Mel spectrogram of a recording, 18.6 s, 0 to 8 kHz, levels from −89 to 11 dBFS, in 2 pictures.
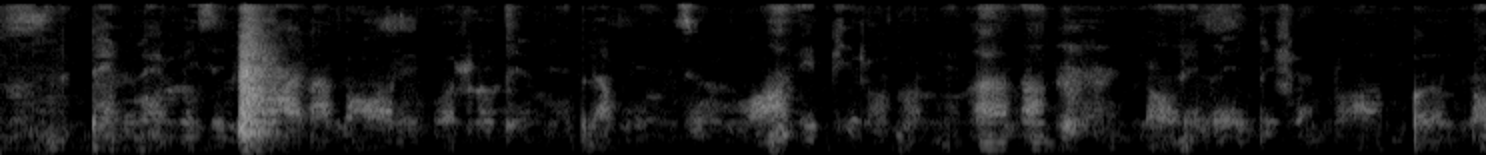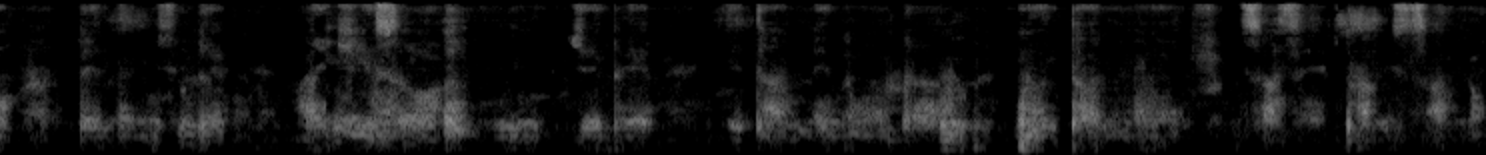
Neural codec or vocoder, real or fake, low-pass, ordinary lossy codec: codec, 16 kHz in and 24 kHz out, 1.1 kbps, FireRedTTS-2 codec; fake; 7.2 kHz; MP3, 64 kbps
